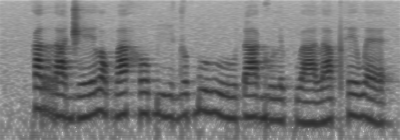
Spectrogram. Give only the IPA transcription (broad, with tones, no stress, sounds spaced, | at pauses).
k a˦ r a˨ d͡ʒ eː˨˦ l ɔ˨ b a˦ h o˦ ɓ iː˨ d ʊ˦ ɓ u˦ β uː˨ ɗ a˦ ɡ u˨ l ɪ˨ kʷ aː˨ l a˦ pʰ e˦ w ɛ˨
